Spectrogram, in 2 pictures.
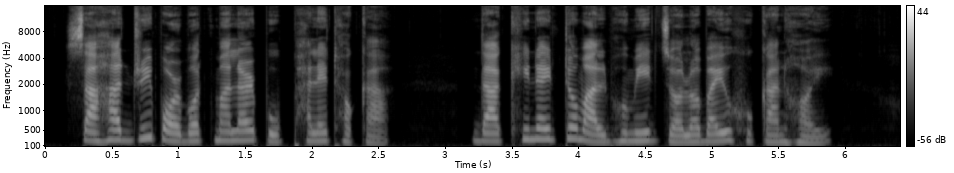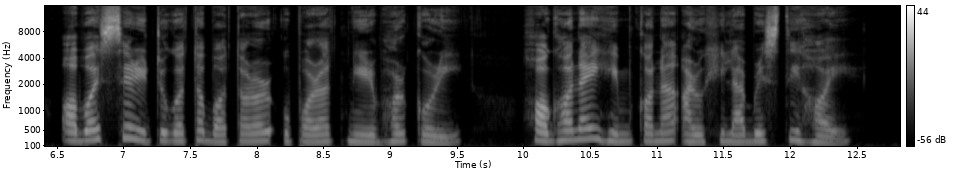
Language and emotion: Assamese, neutral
